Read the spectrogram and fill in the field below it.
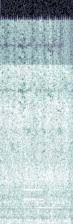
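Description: Train running in the RO-Scale Sandbox game, a brief steady rumble of rolling rail cars with a faint tonal whine above, no talk.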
